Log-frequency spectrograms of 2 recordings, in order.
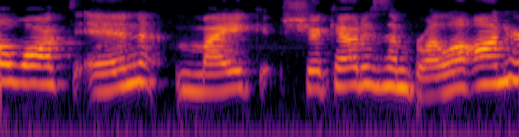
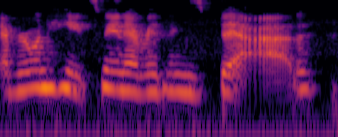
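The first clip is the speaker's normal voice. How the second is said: gloomy Bella; 8 dB quieter than usual. Retold or imitated. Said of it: "she's like".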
